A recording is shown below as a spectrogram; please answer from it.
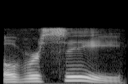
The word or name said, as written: oversee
